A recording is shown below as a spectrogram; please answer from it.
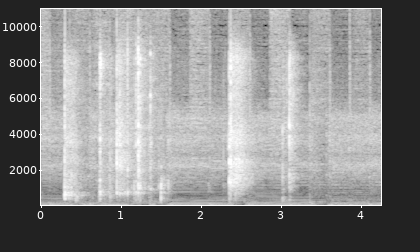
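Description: Background music, over which a clear plastic food container is handled: a string of sharp plastic knocks and rustles as it is lifted off the robot and set down, loudest about a second in and again around two and a half seconds.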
